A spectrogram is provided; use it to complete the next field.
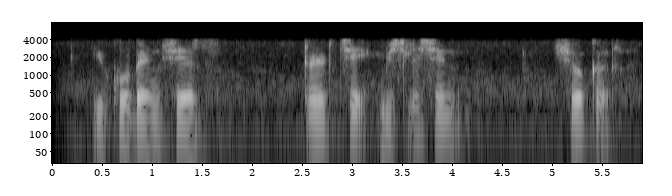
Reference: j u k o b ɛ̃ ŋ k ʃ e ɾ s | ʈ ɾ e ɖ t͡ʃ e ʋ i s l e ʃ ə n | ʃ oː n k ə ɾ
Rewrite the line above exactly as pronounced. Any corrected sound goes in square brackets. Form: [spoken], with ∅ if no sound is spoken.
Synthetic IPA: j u k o b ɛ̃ ŋ k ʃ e ɾ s | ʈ ɾ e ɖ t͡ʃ e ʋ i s l e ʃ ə n | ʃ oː [∅] k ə ɾ

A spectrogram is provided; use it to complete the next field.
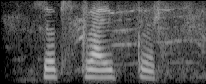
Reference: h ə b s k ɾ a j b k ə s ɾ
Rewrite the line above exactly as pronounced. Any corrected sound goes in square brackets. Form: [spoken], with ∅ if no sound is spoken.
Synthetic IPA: [s] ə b s k ɾ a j b k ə [∅] ɾ

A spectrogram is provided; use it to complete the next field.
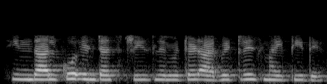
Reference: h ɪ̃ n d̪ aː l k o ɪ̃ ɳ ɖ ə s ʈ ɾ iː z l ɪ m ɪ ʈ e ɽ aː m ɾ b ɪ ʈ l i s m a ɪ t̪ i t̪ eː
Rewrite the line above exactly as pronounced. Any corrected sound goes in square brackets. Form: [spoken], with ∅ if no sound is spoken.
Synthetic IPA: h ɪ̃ n d̪ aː l k o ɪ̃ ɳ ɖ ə s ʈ ɾ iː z l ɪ m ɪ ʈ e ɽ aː [∅] ɾ b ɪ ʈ [ɾ] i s m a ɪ t̪ i [d̪] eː

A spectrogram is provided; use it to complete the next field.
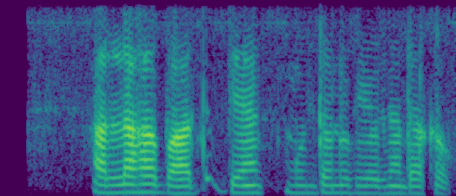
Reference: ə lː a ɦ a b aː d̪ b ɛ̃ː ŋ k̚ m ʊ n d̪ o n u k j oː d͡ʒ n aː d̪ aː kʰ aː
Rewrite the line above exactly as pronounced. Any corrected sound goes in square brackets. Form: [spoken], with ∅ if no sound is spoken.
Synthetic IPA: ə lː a ɦ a b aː d̪ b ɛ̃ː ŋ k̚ m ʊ n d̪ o n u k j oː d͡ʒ n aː d̪ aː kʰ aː

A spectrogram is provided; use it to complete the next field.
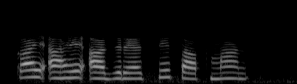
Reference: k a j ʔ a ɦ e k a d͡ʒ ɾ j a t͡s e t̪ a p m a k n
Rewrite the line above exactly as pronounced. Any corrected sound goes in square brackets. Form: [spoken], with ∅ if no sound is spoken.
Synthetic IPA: k a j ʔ a ɦ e [ʔ] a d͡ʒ ɾ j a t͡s e t̪ a p m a [∅] n

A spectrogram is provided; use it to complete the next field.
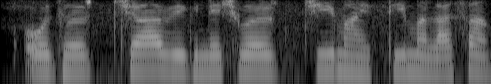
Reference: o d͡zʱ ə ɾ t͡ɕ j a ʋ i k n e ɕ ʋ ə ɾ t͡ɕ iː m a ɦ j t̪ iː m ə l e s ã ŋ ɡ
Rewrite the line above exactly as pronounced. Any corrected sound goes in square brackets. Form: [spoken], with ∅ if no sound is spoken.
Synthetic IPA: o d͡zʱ ə ɾ t͡ɕ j a ʋ i [ɡ] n e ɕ ʋ ə ɾ t͡ɕ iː m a ɦ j t̪ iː m ə l [a] s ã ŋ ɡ

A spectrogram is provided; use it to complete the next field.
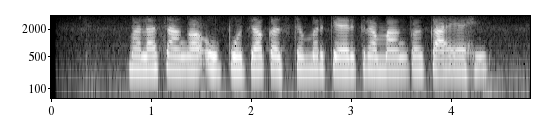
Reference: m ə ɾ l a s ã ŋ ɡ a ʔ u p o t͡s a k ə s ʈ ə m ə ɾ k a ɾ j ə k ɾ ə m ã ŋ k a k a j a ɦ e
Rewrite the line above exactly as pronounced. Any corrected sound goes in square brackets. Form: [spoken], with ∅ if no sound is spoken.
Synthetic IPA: m ə [∅] l a s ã ŋ ɡ a ʔ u p o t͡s a k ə s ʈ ə m ə ɾ k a ɾ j ə k ɾ ə m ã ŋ k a k a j a ɦ e

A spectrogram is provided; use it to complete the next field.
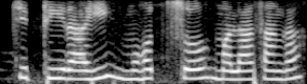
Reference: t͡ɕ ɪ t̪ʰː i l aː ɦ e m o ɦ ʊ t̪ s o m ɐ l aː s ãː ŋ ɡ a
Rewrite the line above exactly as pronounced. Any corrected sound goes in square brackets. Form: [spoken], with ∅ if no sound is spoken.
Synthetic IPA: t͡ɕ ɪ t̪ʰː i [ɾ] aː ɦ [i] m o ɦ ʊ t̪ s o m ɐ l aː s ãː ŋ ɡ a

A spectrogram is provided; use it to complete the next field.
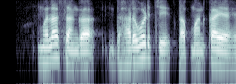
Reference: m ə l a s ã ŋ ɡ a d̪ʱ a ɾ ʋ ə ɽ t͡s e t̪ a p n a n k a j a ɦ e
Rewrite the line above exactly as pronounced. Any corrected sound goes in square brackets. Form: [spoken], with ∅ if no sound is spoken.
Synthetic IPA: m ə l a s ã ŋ ɡ a d̪ʱ a ɾ ʋ ə ɽ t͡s e t̪ a p [m] a n k a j a ɦ e

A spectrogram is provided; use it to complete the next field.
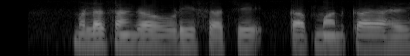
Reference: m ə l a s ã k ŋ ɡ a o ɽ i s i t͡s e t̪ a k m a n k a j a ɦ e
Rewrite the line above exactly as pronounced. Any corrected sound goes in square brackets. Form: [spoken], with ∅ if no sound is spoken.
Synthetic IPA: m ə l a s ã [∅] ŋ ɡ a o ɽ i s [a] t͡s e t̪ a [p] m a n k a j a ɦ e

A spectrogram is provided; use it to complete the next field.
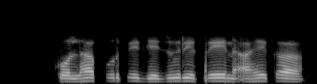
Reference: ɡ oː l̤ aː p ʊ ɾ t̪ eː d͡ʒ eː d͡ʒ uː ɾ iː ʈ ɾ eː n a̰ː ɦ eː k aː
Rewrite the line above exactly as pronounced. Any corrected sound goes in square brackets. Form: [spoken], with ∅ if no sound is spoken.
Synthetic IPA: [k] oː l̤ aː p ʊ ɾ t̪ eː d͡ʒ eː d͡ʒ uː ɾ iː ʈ ɾ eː n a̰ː ɦ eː k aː

